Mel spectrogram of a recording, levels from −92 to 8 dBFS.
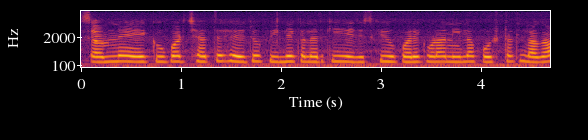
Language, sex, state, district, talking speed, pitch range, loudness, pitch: Hindi, female, Haryana, Charkhi Dadri, 215 wpm, 245-260 Hz, -15 LUFS, 250 Hz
